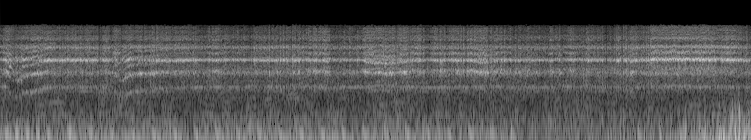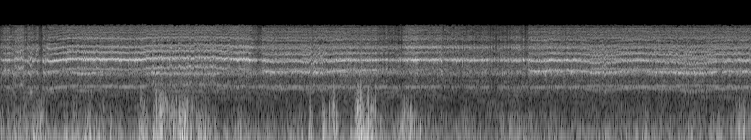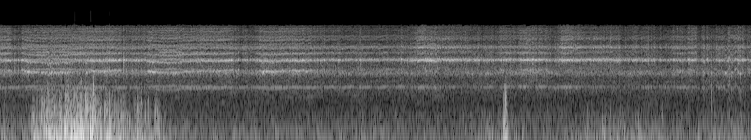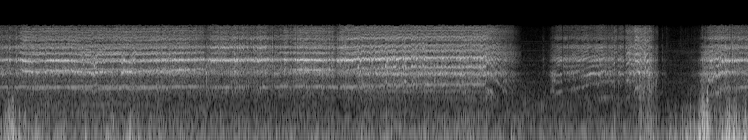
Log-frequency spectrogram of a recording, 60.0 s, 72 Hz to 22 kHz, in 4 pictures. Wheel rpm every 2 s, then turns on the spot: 150, 150, 160, 160, 160, 160, 170, 170, 160, 160, 160, 160, 160, 160, 160, 160, 160, 160, 160, 170, 170, 160, 170, 160, 170, 170, 160, 70, 60, 50.
none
